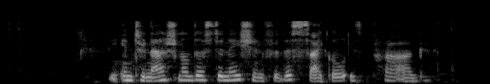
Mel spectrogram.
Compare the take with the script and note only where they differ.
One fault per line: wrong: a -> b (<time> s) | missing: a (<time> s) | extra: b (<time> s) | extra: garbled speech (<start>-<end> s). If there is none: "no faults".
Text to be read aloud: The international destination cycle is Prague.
extra: for this (2.6 s)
